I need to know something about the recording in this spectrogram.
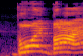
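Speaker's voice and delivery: loud, high, done-with-you brush-off; sassy dismissal. Real, not acted. Woman rejecting her ex's booty call, loud sassy brush-off. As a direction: wave him away with attitude. Dismissing his late-night text.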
